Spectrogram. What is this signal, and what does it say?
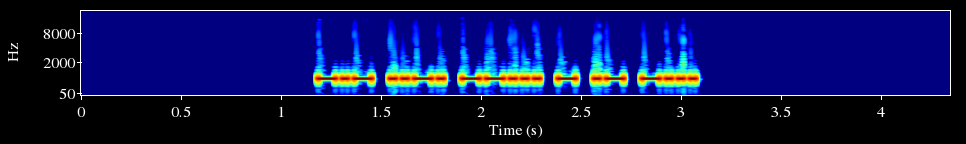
Morse code, heard as a keyed tone, about 37 wpm, 700 Hz. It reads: KF7TAB
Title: USA Call Signs - 6 Characters - 3x Character Spacing - 40wpm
